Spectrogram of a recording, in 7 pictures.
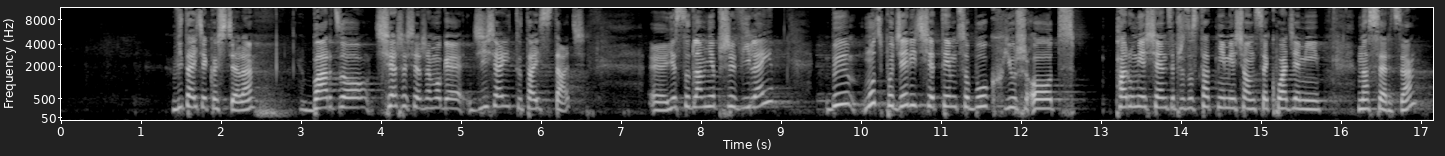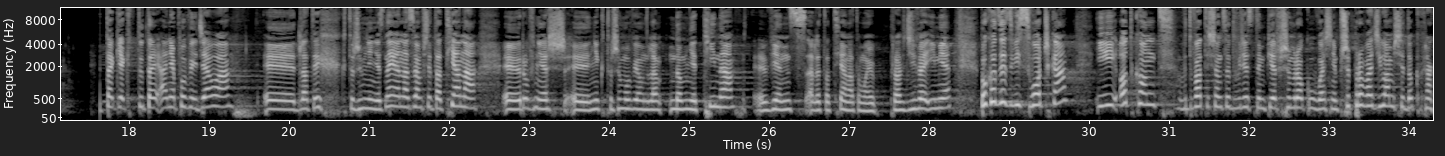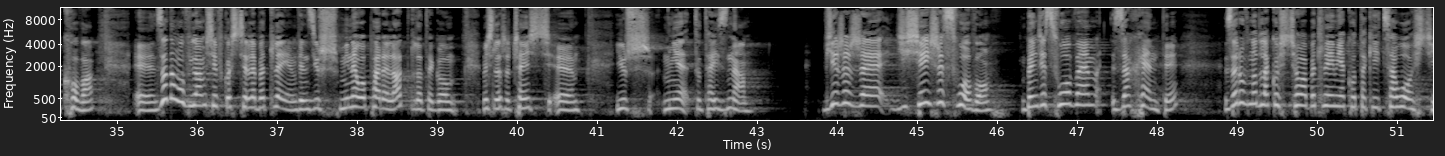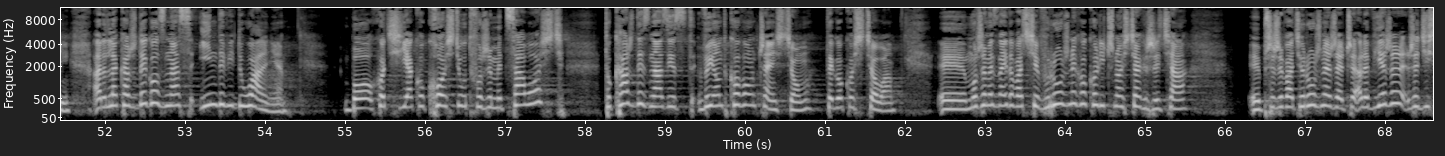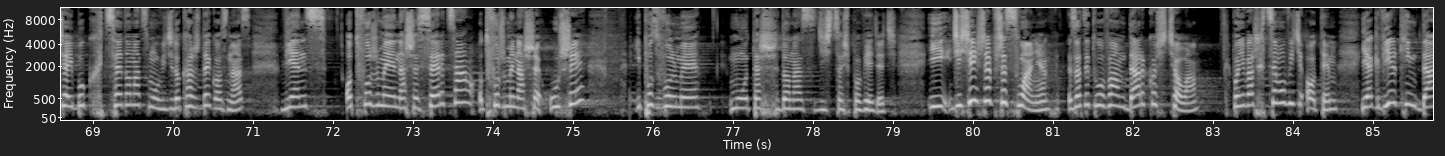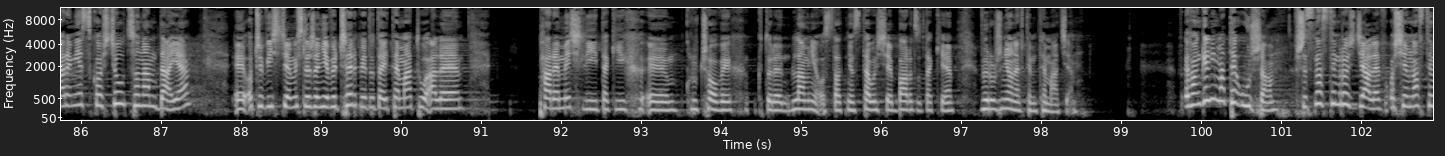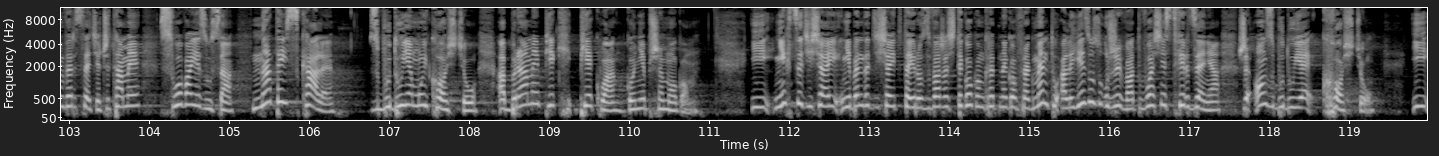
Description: Pytania do przemyślenia po kazaniu:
